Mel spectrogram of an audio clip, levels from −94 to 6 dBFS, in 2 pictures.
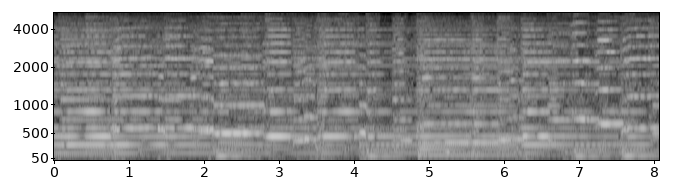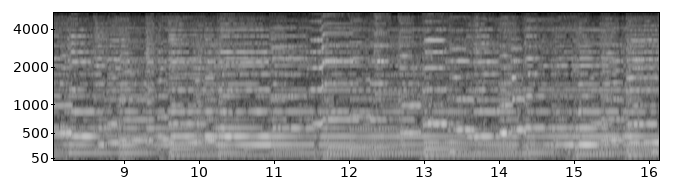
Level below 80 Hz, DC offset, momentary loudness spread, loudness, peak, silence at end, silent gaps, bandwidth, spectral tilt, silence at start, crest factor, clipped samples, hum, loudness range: -54 dBFS; under 0.1%; 5 LU; -24 LUFS; -10 dBFS; 0 s; none; 5.4 kHz; -7 dB/octave; 0 s; 14 dB; under 0.1%; none; 2 LU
